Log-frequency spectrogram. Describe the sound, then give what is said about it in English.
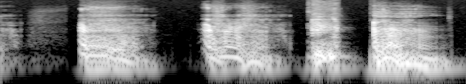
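A person clears their throat and coughs several times, a faint rasp followed by four loud, gravelly bursts with brief pauses between them. “Now I cough.”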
